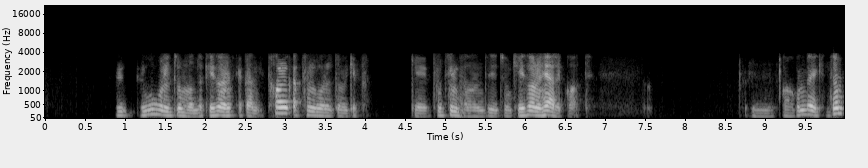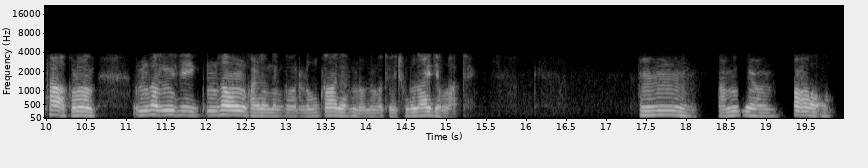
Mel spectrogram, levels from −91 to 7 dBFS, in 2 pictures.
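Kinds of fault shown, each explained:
G.729 codec: Throughout the speech, the codec's damage is plainly audible. The band is confined to about 150 Hz to 3.7 kHz, and the voice has a rough, slightly synthetic edge. This fits an 8 kbit/s G.729A coder. Each short frame is rebuilt from a vocal tract filter, a pitch predictor and a handful of pulses, so fine detail in the original waveform is replaced by a coarse model of it.
VoIP packet loss concealed by the speech codec: This happens at 5.20–5.42 s and again at 18.07–18.14 s. About 40 ms and then about 60 ms of audio went missing, which points to two and three lost packets. Each time, the decoder stretches its last pitch and filter into a buzzy tone or coloured noise that fades. Because each frame depends on the previous one, the speech stays weakened and smeared past the gap itself.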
